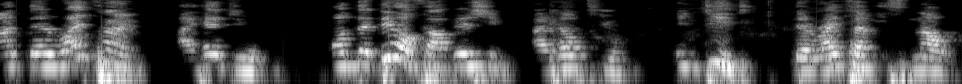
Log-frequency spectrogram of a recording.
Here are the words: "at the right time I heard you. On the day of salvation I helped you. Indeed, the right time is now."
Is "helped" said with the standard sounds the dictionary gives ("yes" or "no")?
yes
